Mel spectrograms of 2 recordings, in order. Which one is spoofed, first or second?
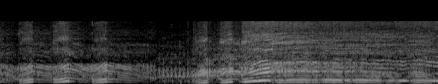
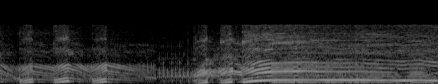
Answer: first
